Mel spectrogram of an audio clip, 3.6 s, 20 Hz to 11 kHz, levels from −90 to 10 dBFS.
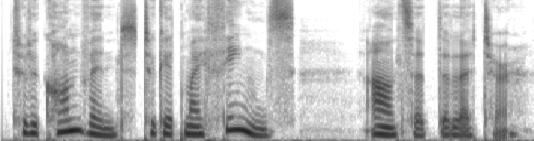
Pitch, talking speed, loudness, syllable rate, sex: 200 Hz, 170 wpm, -16 LUFS, 4.9 syllables/s, female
